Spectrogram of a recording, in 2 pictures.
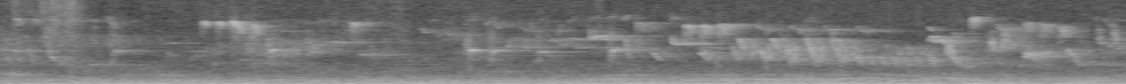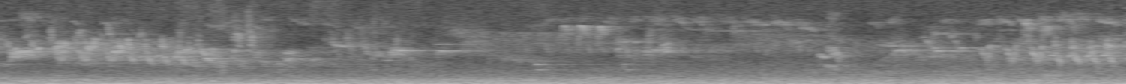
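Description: Birds sing in the Vliegenbos woodland, a constant mix of many overlapping high chirps and trills. The song stays faint and even throughout over a broad background hiss.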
